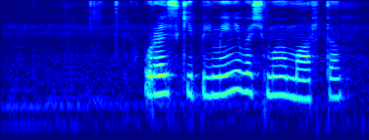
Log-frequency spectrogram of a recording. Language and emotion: Russian, neutral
